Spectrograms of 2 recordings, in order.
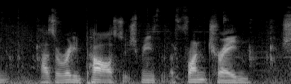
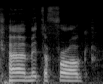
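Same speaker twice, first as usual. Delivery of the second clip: plain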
